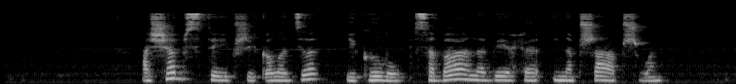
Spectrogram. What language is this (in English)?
Abkhazian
